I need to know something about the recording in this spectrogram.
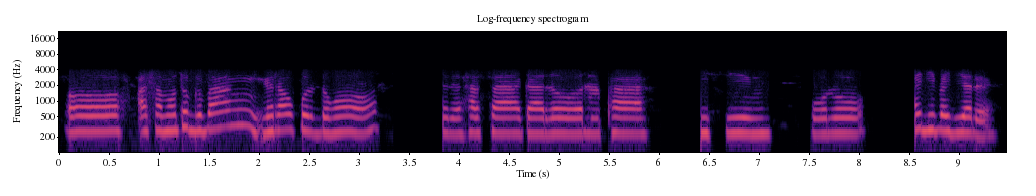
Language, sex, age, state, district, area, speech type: Bodo, female, 18-30, Assam, Baksa, rural, conversation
